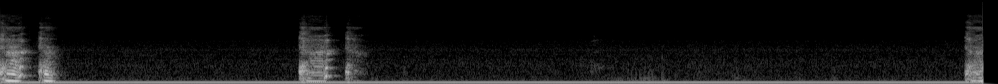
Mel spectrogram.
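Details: Just after waking, a morning coughing fit that started to hurt at the end: clusters of two or three harsh coughs separated by pauses, over a steady low electrical hum.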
